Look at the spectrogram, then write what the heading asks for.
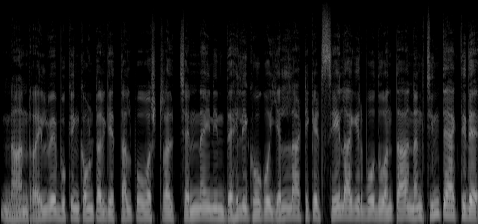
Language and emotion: Kannada, fearful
